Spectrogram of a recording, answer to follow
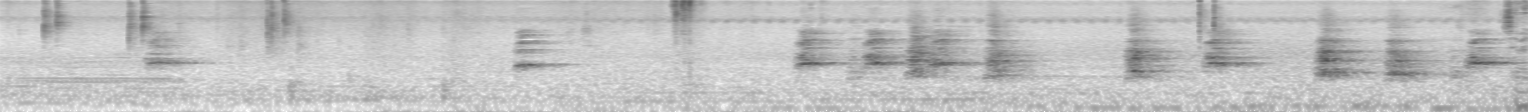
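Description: A dog barking: a couple of single barks, then a run of repeated barks from about eight seconds in.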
